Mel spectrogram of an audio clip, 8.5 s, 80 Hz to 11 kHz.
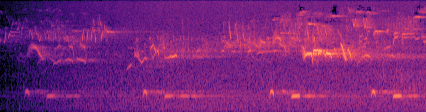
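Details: Common cuckoo recorded in Wales in April 2004 gives its low, falling two-note 'cuck-oo' about every two and a half seconds, with busy high songbird chatter over the top.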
